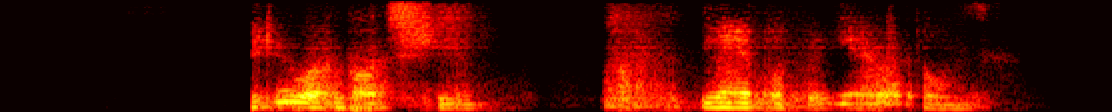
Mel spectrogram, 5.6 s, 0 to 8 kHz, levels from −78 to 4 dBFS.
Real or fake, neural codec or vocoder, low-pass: fake; codec, 44.1 kHz, 0.9 kbps, DAC; 7.2 kHz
